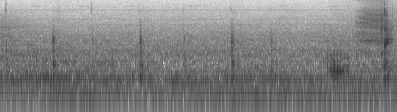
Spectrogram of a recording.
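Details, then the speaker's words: Kei mini truck with excessive crank and rough start: carburetor fuel-cut solenoid energized gives soft, crisp clicks about once a second; normal solenoid click, connector corroded and being cleaned. "it's clicking a little bit let's take this cover off"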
